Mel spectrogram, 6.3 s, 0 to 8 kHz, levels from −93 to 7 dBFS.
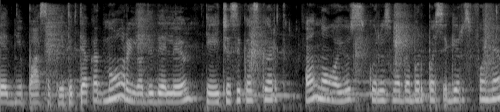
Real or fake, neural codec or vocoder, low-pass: real; none; 7.2 kHz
